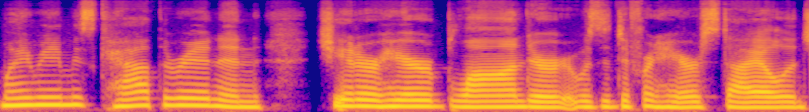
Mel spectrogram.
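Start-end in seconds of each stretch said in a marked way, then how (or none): 0.0-1.1 put-on, fake tearful voice. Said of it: "she's, like, crying".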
